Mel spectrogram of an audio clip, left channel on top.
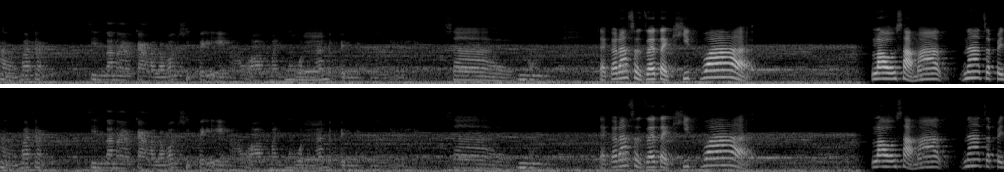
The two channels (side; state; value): right; quieter; 5.8 dB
